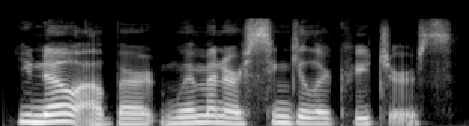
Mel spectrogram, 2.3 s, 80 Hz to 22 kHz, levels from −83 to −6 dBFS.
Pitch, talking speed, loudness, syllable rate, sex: 195 Hz, 180 wpm, -18 LUFS, 6.4 syllables/s, female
